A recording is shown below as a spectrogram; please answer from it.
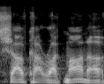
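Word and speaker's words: Shavkat Rakhmonov: should probably get my ears checked right because shot rahmanov has been said about 10 times in the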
